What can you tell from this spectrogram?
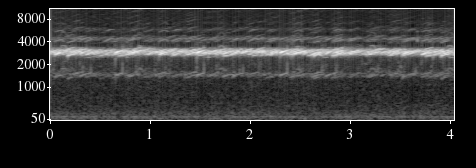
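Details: Spring peepers in full chorus at a frog pond after dark in early spring; sharp high peeps pile up into a constant ringing shimmer, a quiet low drone in the background.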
